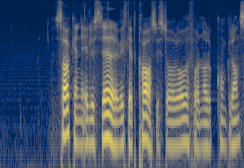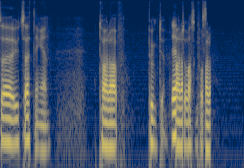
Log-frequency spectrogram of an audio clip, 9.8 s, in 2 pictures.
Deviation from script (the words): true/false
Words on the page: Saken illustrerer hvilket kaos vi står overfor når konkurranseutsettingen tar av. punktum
true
